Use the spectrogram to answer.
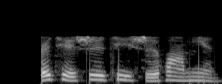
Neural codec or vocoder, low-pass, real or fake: none; 3.6 kHz; real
